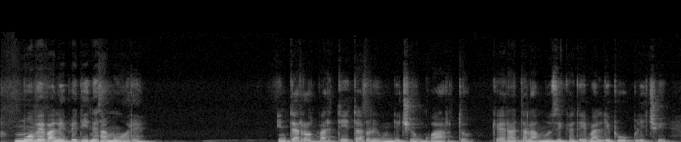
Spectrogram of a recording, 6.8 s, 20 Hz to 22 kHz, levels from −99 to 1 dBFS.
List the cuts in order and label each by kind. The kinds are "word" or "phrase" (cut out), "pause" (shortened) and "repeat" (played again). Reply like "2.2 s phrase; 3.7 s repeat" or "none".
1.0 s word; 3.2 s word; 3.6 s word; 4.9 s word; 5.2 s word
